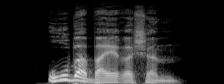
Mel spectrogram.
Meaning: strong dative masculine/neuter singular of oberbayrisch
- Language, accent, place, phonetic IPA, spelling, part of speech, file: German, Germany, Berlin, [ˈoːbɐˌbaɪ̯ʁɪʃm̩], oberbayrischem, adjective, De-oberbayrischem.ogg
